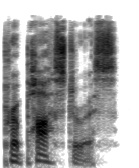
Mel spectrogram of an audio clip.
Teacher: this adjective has four syllables and the stress is on that second syllable Preposterous remember that OS has that schah that sound this means · We could use it in a sentence and say, "Your statements are not germane to the central argument." The next word, and it's one that I really like, is preposterous. This adjective has 4 syllables, and the stress is on that second syllable, preposterous. Remember that OS has that schwa, that sound.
